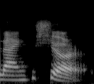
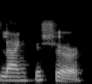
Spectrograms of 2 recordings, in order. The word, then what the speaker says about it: Lancashire: Some people do call it that way, but usually Britishers call it Lancashire.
